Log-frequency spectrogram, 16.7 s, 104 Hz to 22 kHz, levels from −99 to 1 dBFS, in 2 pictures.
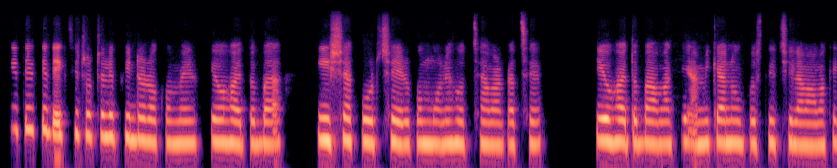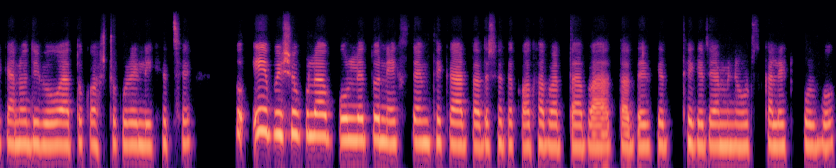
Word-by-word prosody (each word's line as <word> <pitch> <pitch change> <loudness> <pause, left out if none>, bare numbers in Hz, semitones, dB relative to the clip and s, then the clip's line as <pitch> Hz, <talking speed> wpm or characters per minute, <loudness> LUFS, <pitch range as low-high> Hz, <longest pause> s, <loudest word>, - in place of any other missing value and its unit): এদেরকে 350 0 -1
দেখছি 145 - +2
টোটালি 285 0 +3
ভিন্ন 260 -2 +2
রকমের। 235 -1 0 0.2
কেউ 245 -1 +2
হয়তোবা 230 0 0 0.5
ঈর্ষা 250 +1 +5
করছে 240 +1 +2
এরকম 225 +1 0
মনে 225 +1 +2
হচ্ছে 230 +1 -2
আমার 220 0 -1
কাছে। 225 +1 -4 0.6
কেউ 255 -1 +8
হয়তোবা 235 0 +2
আমাকে 230 +2 -4
আমি 225 +1 +3
কেন 235 -1 +4
উপস্থিত 230 0 -3
ছিলাম, 225 -2 +1
আমাকে 220 +2 -3
কেন 225 -1 0
দিবে? 220 -1 0
ও - - 0
এত 215 - -14
কষ্ট 220 -1 -6
করে 220 -1 -1
লিখেছে। 225 +2 -6 0.5
তো - - -3 0.2
এ - - +6
বিষয়গুলা 300 -1 +3 0.2
বললে 255 0 +5
তো 260 - +2
নেক্সট 230 +1 -4
টাইম 235 -1 +1
থেকে 235 -1 -4
আর 215 - 0
তাদের 215 +1 -1
সাথে 220 -1 -4
কথাবার্তা 210 0 -3
বা 100 - 0 0.2
তাদের 105 - -1
কে 220 - -2 0.2
থেকে 220 -2 -1
যে - - -1
আমি 210 - 0
নোটস 210 -2 -4
কালেক্ট 210 -1 -1
করব, 215 -1 -2
230 Hz, 180 wpm, -22 LUFS, 220-240 Hz, 0.6 s, কেউ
